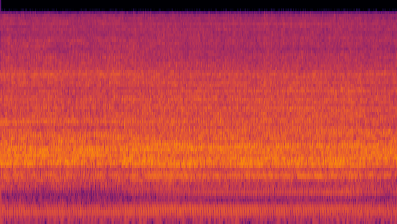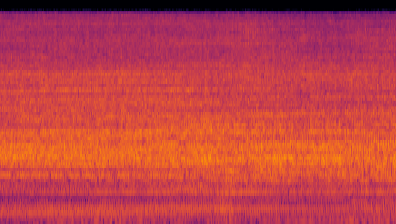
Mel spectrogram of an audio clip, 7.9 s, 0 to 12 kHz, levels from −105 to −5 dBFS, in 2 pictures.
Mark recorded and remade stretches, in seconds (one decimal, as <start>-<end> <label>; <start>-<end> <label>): 0.0-3.4 recorded; 3.4-6.3 remade; 6.3-7.9 recorded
